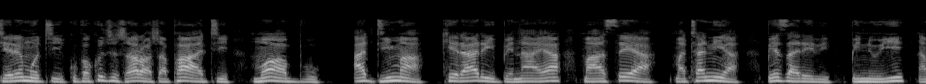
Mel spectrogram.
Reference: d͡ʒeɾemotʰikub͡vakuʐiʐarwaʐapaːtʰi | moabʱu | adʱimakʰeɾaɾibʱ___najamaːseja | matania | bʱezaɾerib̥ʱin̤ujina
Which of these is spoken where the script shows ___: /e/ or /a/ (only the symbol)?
e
